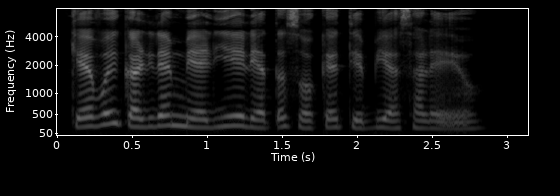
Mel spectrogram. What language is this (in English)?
Kikuyu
